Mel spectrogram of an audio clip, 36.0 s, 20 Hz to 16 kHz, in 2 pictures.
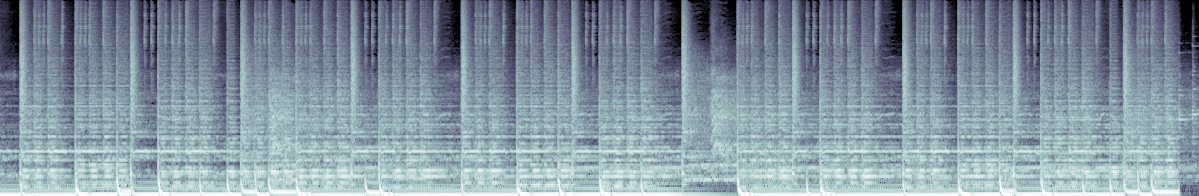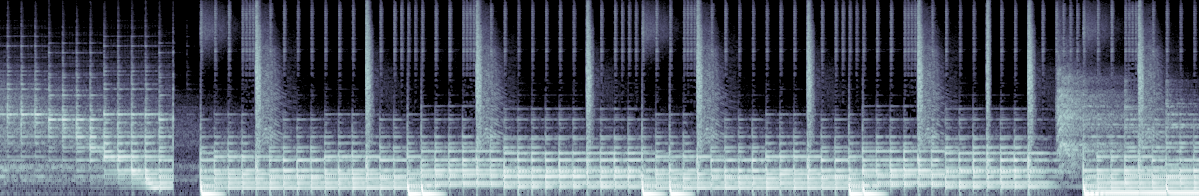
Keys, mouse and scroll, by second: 0.7 click, 2.1 click, 2.7 click, 4.2-10.6 typing, 5.8 click, 11.1-12.2 scroll, 12.3 click, 12.8 click, 12.9 scroll down 10, 13.3 click, 14.2 ctrl+c, 14.4 ctrl+d, 15.3 click, 18.4 click, 18.5-19.5 typing, 20.4 click, 21.5 click, 24.6-27.4 typing, 27.6 Return, 29.1 click, 29.2 space, 31.6 typing, 32.0 click, 32.2 right click, 33.9 click, 35.0 right click.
